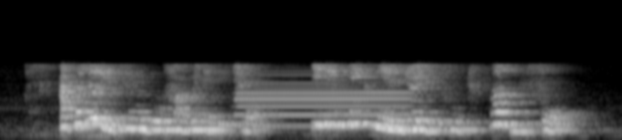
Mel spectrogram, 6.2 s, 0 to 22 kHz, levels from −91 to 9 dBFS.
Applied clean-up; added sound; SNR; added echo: none; Wind instrument, woodwind instrument; 15 dB; reverberation time 0.6 s.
